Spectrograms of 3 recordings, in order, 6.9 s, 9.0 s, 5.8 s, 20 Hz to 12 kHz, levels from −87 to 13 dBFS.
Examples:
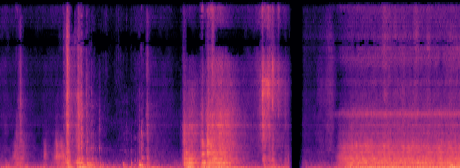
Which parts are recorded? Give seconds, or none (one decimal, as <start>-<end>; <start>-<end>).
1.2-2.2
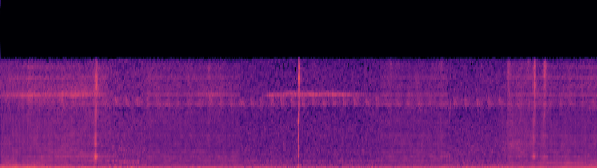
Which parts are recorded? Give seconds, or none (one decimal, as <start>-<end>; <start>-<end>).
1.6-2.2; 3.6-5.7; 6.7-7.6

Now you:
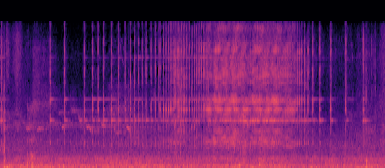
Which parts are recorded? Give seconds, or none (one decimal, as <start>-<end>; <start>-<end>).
0.0-3.5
